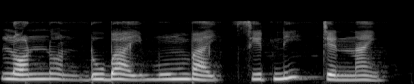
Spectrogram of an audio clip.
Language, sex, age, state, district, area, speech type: Bengali, female, 30-45, West Bengal, Jhargram, rural, spontaneous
